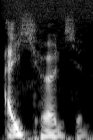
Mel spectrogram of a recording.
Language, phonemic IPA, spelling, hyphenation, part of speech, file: German, /ˈaɪ̯çˌhœʁnçən/, Eichhörnchen, Eich‧hörn‧chen, noun, De-Eichhörnchen.ogg
- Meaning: squirrel (in the narrow sense, Sciurus vulgaris)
